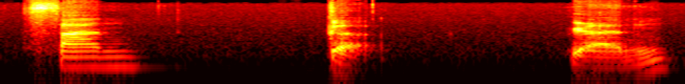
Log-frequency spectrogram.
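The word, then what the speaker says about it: 三個人: Therefore, three persons in Mandarin Chinese is pronounced san ge ren.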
